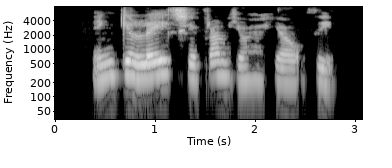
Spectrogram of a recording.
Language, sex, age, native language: Icelandic, female, 9, Icelandic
